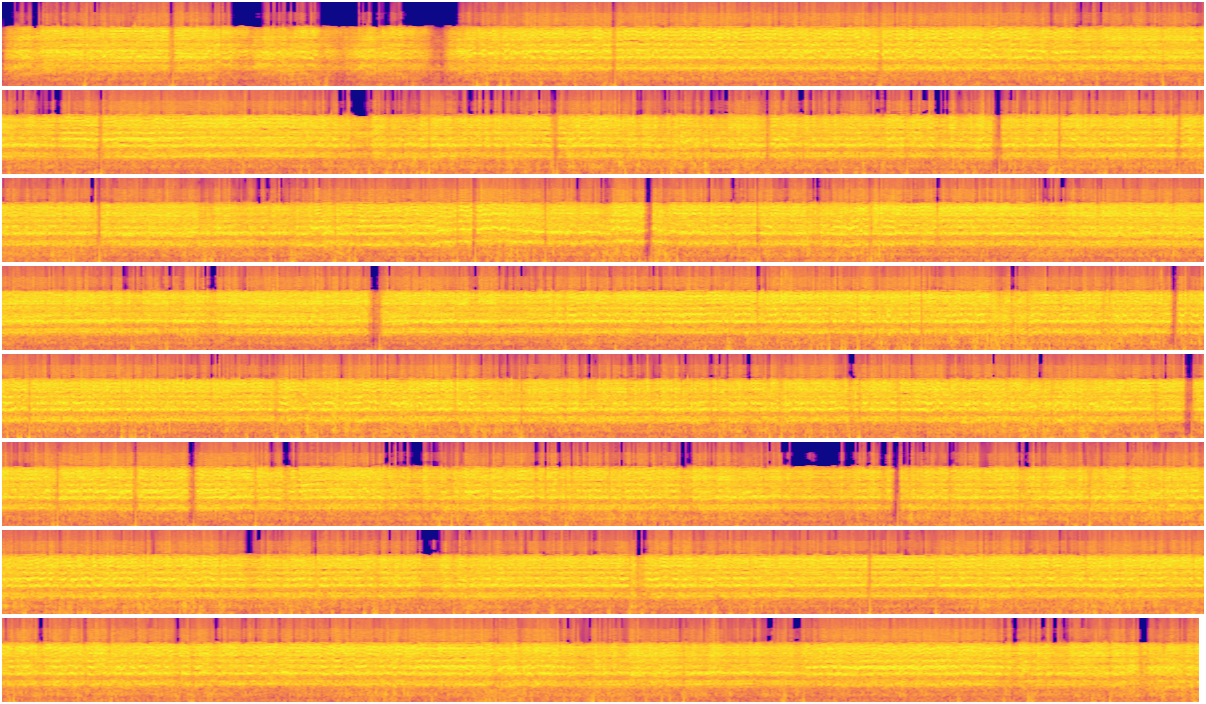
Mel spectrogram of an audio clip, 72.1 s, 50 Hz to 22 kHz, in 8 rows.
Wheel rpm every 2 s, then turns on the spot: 130, 110, 210, 210, 220, 230, 230, 220, 230, 220, 240, 260, 230, 220, 220, 230, 230, 230, 230, 230, 220, 240, 230, 220, 230, 230, 230, 220, 230, 230, 240, 230, 240, 220, 220, 210.
none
